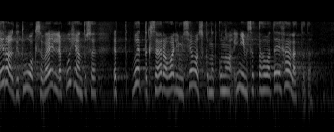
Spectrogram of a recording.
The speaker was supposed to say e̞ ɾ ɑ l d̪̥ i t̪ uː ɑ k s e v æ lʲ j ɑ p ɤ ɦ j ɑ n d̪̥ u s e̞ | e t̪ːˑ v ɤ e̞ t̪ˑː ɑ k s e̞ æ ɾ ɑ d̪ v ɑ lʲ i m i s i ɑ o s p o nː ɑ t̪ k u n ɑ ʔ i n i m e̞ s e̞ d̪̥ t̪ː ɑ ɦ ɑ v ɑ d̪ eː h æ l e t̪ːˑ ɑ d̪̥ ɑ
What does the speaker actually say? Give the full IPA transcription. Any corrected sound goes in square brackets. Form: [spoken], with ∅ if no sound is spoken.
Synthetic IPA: e̞ ɾ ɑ l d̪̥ i t̪ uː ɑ k s e v æ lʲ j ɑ p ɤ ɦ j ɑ n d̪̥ u s e̞ | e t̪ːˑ v ɤ e̞ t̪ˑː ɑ k s e̞ æ ɾ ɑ [∅] v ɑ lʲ i m i s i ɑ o s [k] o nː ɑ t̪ k u n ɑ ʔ i n i m e̞ s e̞ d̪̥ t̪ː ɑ ɦ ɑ v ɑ d̪ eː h [æː] l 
